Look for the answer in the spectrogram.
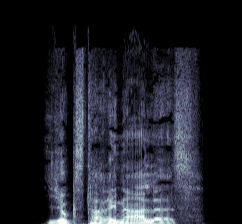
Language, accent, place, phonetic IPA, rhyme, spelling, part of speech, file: German, Germany, Berlin, [ˌjʊkstaʁeˈnaːləs], -aːləs, juxtarenales, adjective, De-juxtarenales.ogg
- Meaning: strong/mixed nominative/accusative neuter singular of juxtarenal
